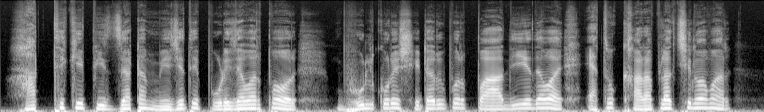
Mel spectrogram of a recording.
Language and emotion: Bengali, sad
